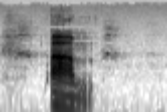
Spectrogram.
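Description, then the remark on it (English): A single loud, harsh honk from a bird outside the window cuts in sharply for under half a second, then fades back into a quiet background with faint murmuring. “Are you as annoyed by these birds outside as I am?”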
